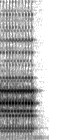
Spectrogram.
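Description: A phone rings through a microphone with a single electronic trilling burst of rapid pulses, fairly faint, lasting under a second before cutting off into silence.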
